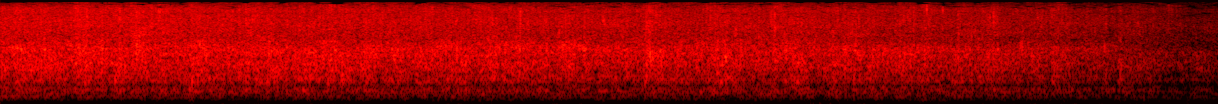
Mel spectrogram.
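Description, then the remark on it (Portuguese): An audience applauds the Lord in a dense, steady wash of many hands clapping with no voices, holding strong for several seconds before tapering off slightly at the end. “Eu quero aplaudir o Senhor.”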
